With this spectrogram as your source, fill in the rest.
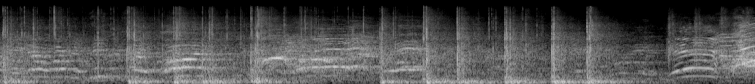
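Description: Boots stomp in a sharp rhythm on a wooden stage.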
